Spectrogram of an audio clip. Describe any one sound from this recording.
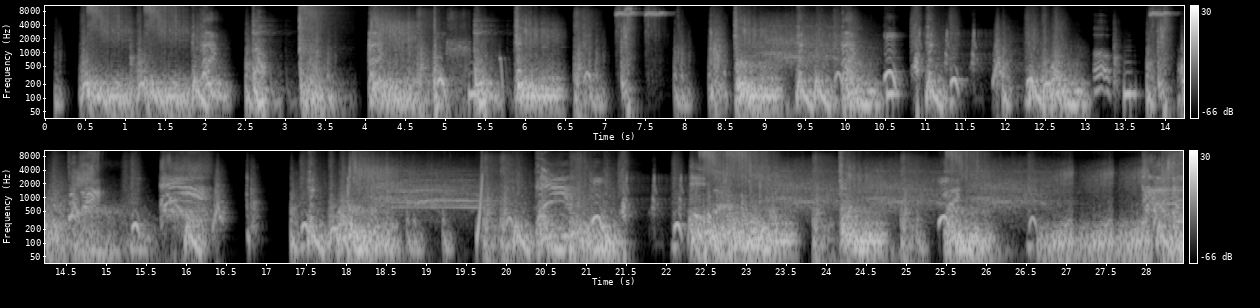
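A man talks excitedly into a microphone.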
